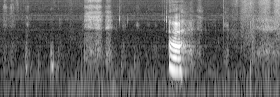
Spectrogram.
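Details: Woman with Tourette syndrome whose tics, out of her control, have been ramped up this week; vocal tic (Tourette syndrome).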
